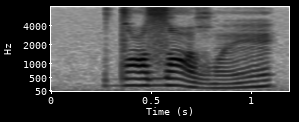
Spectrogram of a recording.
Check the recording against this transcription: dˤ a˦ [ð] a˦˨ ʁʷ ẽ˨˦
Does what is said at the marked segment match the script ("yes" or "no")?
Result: no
